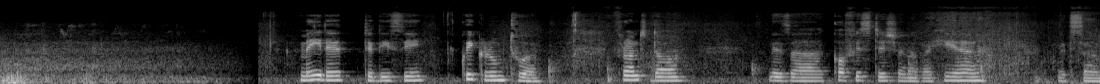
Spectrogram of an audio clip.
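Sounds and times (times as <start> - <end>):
city street traffic: 0.0 - 2.6.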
